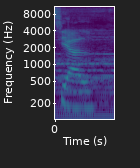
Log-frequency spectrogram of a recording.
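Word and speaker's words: Sciel: actually in the game they spell it with an S It's s c i e l i my assumption is that they've included the S so that non French speakers would understand how to pronounce seel cuz I don't think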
